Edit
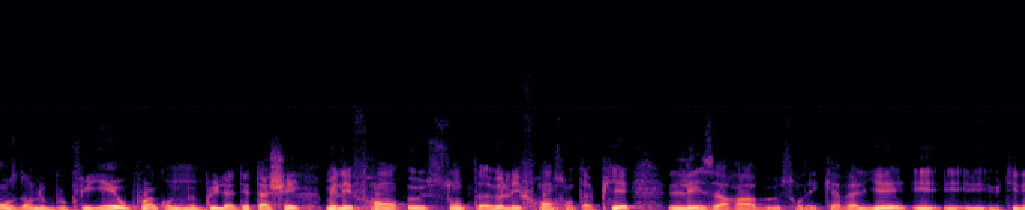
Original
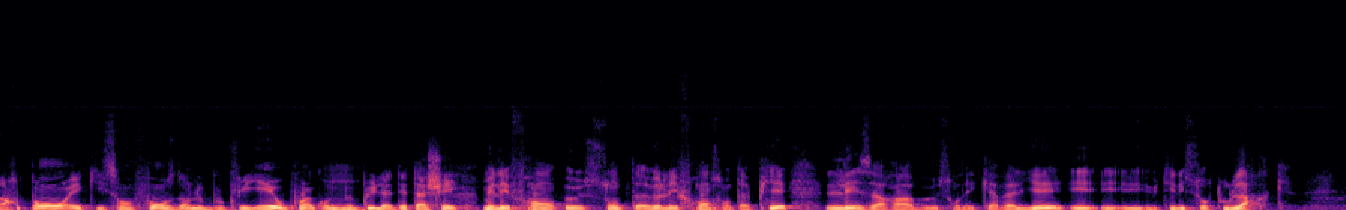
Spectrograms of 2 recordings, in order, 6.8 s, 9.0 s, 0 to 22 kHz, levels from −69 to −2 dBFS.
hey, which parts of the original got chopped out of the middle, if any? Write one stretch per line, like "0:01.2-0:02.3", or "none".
none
